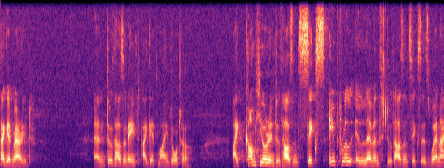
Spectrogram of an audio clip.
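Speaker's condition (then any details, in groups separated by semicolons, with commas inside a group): No condition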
